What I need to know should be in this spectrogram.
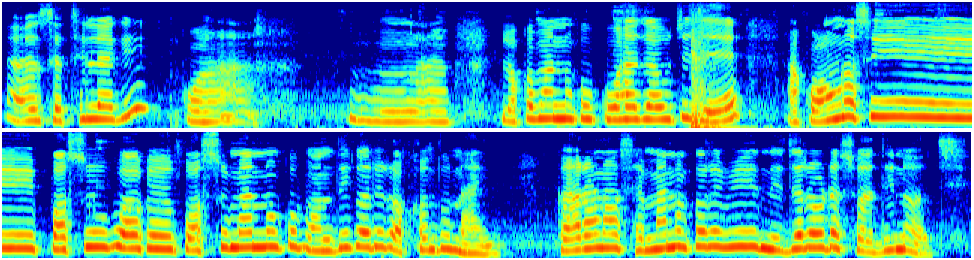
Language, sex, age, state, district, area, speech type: Odia, female, 45-60, Odisha, Koraput, urban, spontaneous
